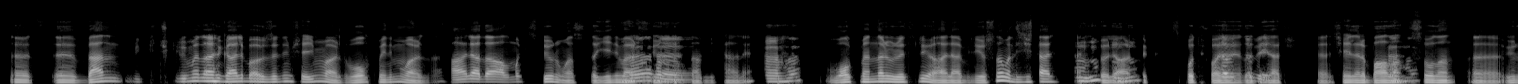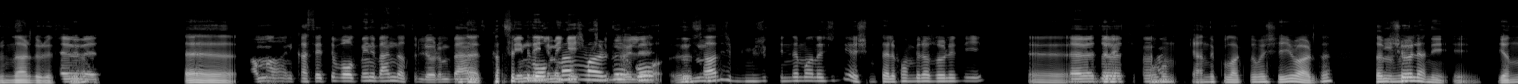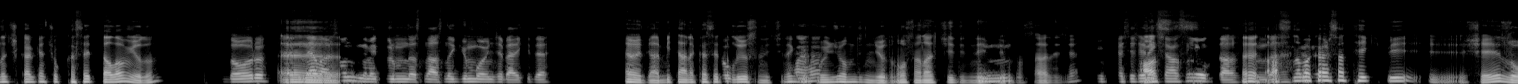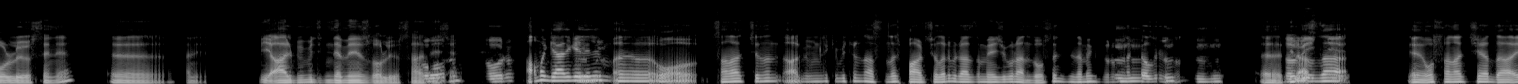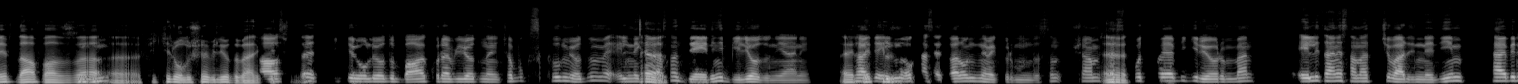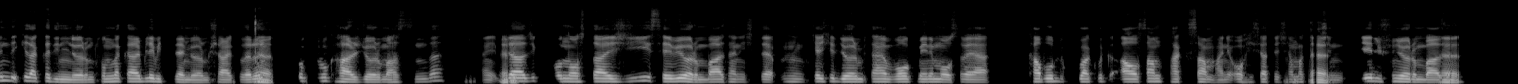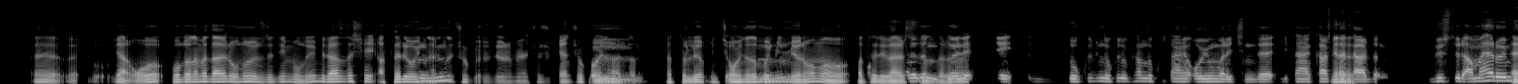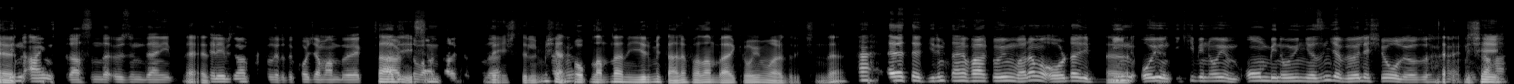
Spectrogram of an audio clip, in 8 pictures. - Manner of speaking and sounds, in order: other background noise; distorted speech; mechanical hum; chuckle; other noise; laughing while speaking: "hani"
- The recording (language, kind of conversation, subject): Turkish, unstructured, Nostalji bazen seni neden hüzünlendirir?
